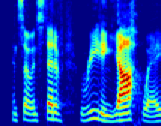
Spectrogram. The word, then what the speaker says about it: Yahweh: God identifies himself as YHWH, and we think that it's pronounced something like Yahweh, but nobody knows for certain because the original Hebrew lacks the vowel pointers.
